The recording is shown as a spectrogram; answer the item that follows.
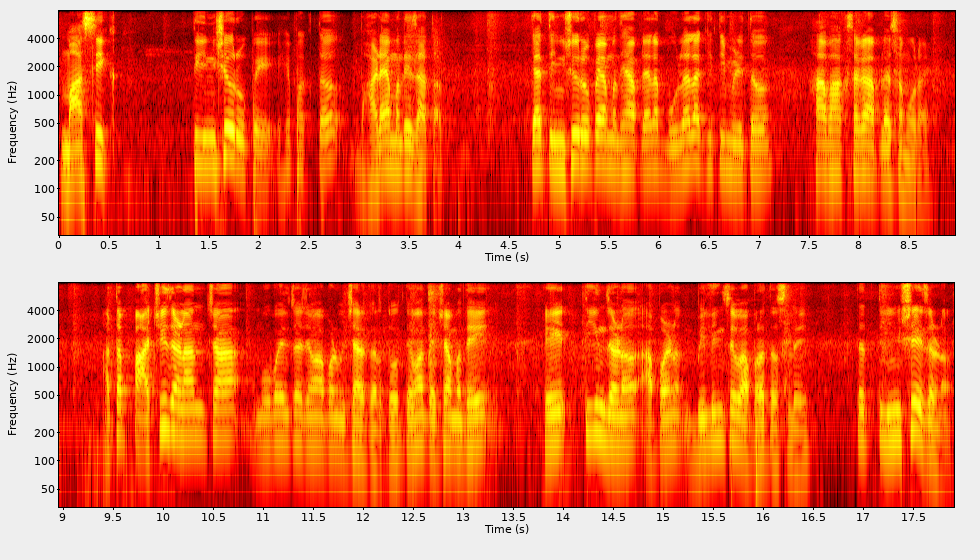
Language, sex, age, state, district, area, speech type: Marathi, male, 45-60, Maharashtra, Thane, rural, spontaneous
